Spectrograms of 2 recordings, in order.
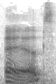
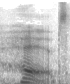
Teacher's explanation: Now the other one I've put US because in American English they don't pronounce the H, they say herbs, but in British English there we will pronounce the H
